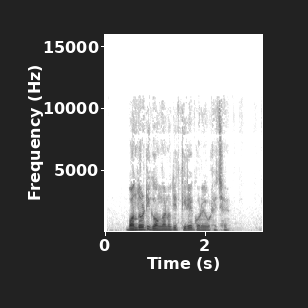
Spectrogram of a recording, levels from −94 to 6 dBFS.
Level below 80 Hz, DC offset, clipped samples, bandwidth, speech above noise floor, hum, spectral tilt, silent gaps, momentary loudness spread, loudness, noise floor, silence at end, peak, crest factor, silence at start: -58 dBFS; under 0.1%; under 0.1%; 11 kHz; 46 dB; none; -8 dB/octave; none; 19 LU; -24 LUFS; -70 dBFS; 0.7 s; -4 dBFS; 22 dB; 0.45 s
